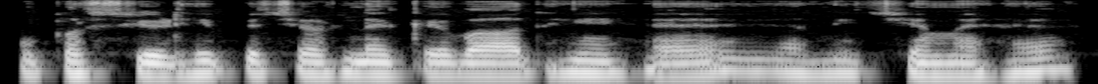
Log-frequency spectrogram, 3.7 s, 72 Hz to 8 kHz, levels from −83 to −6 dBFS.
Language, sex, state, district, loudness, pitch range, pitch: Magahi, male, Bihar, Jahanabad, -20 LUFS, 125-135 Hz, 130 Hz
